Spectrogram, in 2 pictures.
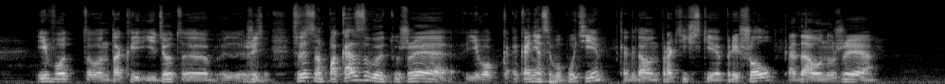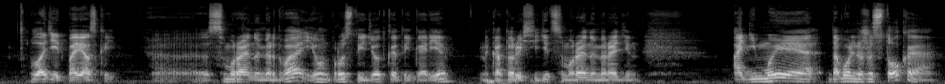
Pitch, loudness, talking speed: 115 Hz, -20 LUFS, 145 wpm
